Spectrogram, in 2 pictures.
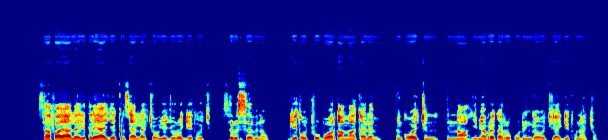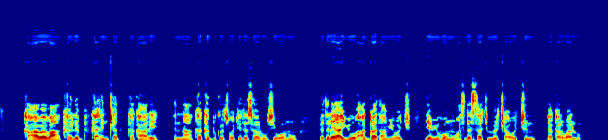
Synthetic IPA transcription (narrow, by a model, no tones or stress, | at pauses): səfajaləjɛt̪ʰələjajːɛkʼɨɾsʼjalːat͡ʃːɛwjɛd͡ʒoɾo̞ɡe̞t̪ʼʰo̞t͡ʃː | sɨβsɨβnəw | ɡe̞t̪ʰʼo̞t͡ʃːubəwɔɾkʼamːakʼələm | ɨŋkʼəwot͡ʃːɨnːajɛmːijaβɾəkʼərːəkʼud̪ɨŋɡəwo̞t͡ʃːjaɡɛt̪ʼunat͡ʃːɛw | kʰə̰ʔaβəβakʰəlɨbːkʰəʔɨnt͡ʃʼət̪kʰəkʰaɾe̞ | ʔɨnːakʰəkʰɨbkʼɨɾsʼo̞t͡ʃːjɛt̪ʰəsərːusiho̞nu | bət̪ʰələjajːua̰ɡːat̪ʼamiwo̞t͡ʃː | jɛmːiɦo̞nuʔa̰sd̪əsat͡ʃmɨɾt͡ʃʼa̰wot͡ʃːɪn | jakʼəɾβalːu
